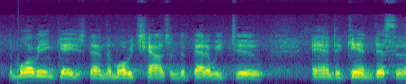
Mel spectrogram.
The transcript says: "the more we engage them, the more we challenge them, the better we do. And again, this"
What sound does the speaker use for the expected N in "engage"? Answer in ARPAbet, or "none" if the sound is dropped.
N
